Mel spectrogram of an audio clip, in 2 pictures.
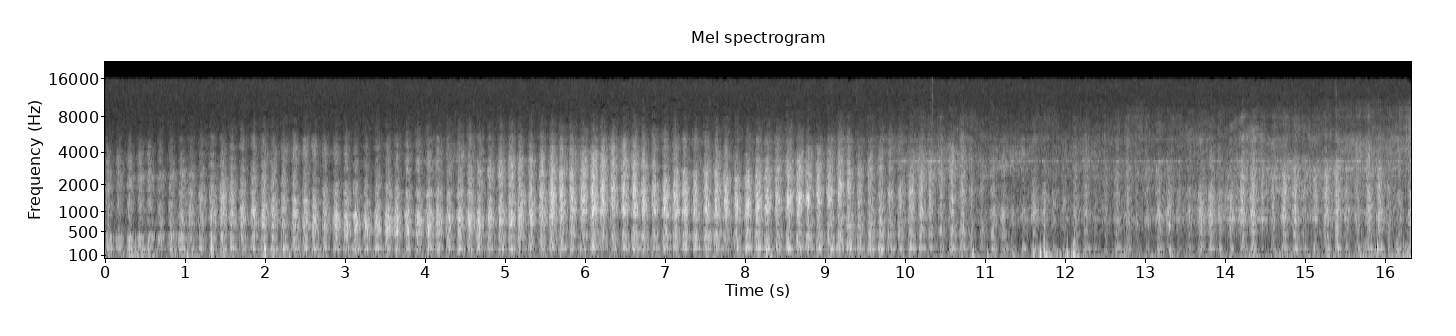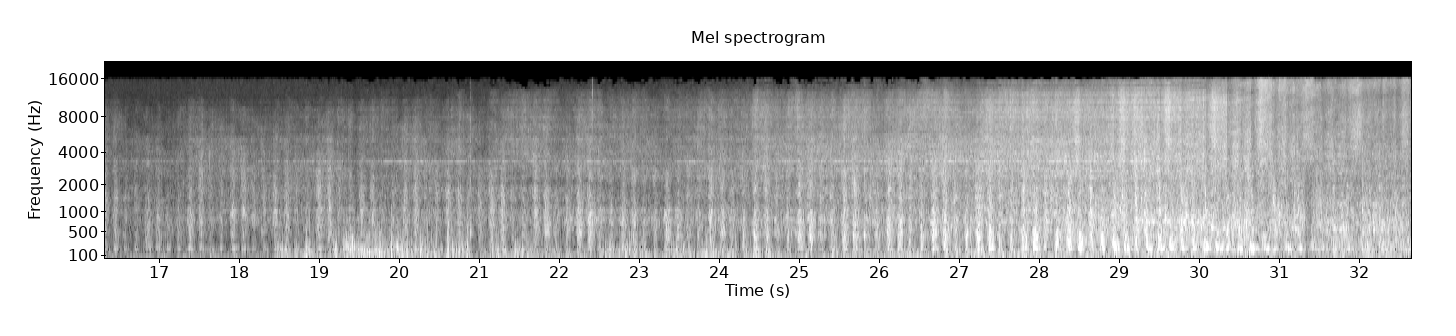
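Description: Southern Railway U Class steam locomotive 31806 hauling a heavy six-coach train, its exhaust beating rapidly and steadily with a hiss of steam. The beats grow louder as it approaches, and near the end it passes close, with the clatter of the wheels and coaches on the rails.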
